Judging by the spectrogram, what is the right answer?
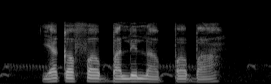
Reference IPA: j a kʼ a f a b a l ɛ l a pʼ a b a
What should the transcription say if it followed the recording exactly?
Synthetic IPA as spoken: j a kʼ a f a b a l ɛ l a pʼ a b a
